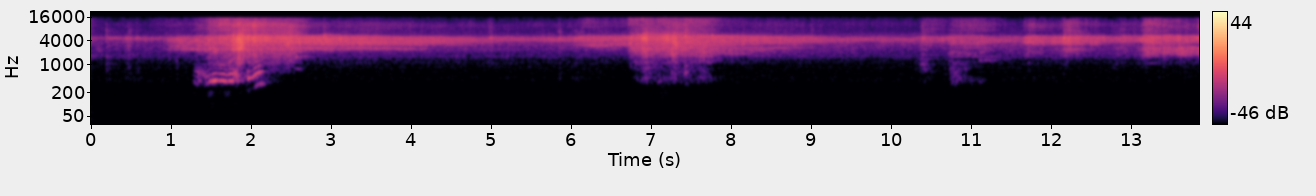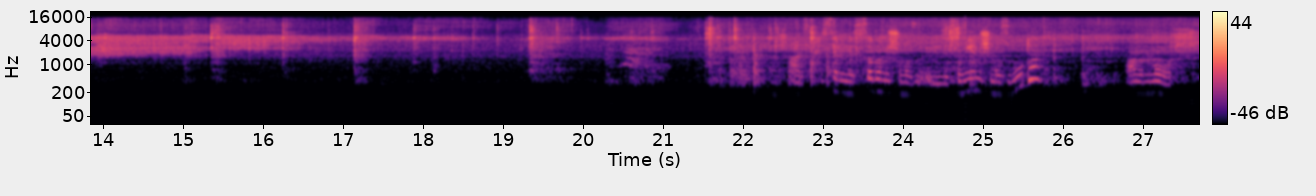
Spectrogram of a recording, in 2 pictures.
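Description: Fish sizzle and crackle as they fry in hot oil.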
